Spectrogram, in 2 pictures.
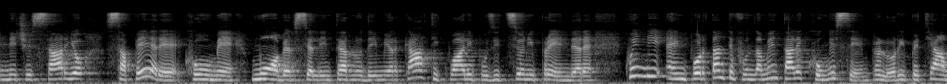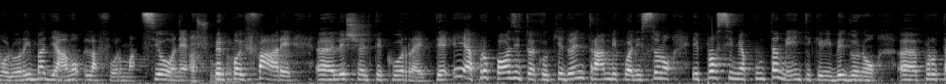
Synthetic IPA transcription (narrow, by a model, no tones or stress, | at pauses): nːet͡ʃesːaːɾjo | sapeːɾekʰoːmemwɔːversialːint̪ɛrnod̪ejmerkaːt̪ikwaːlipozit̪sːjoːnipɾɛnd̪eɾe | kwind̪iʔɛimport̪ant̪efond̪ament̪aːlekʰomesɛmpɾeloripet̪jaːmoloɾibad̪jaːmolaformat̪sːjoːneperpɔjfaːɾe | leʃːɛlt̪ekorːɛt̪ːeʔːapːɾopɔzit̪oɛkːokjɛːd̪oaent̪ɾambikwaːlisoːnoipɾɔsːimiapːunt̪ament̪ik̟eviveːd̪ono | pɾot̪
